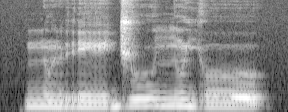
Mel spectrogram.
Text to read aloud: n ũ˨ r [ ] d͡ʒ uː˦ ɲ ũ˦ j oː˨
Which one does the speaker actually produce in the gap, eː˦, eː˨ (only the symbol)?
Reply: eː˨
